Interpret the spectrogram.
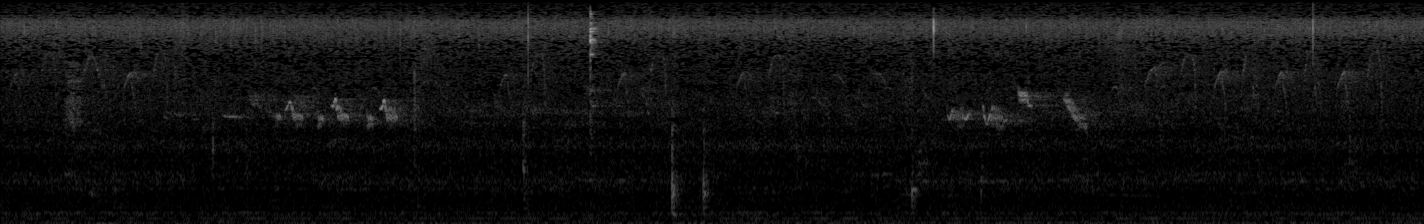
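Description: Faint background ambience: a bird chirping in two short flurries over a steady high hiss, with a few light taps in the middle.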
